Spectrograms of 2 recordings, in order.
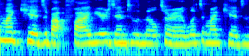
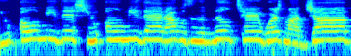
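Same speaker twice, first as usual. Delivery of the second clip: put-on, heated, indignant, demanding tone full of attitude; 4 semitones higher than usual. Recalling yelling at a receptionist about what was owed, retelling an angry yell. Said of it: "I was literally yelling at this poor receptionist".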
